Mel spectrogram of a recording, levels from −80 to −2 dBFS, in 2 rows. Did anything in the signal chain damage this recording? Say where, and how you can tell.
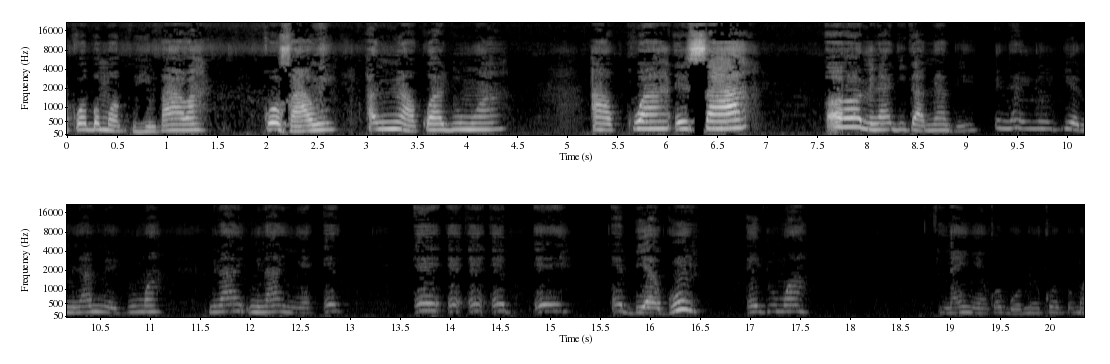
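Yes, at the codec stage, throughout the speech: generation loss, likely from around five passes through MP3 at 64 kbit/s. Content reaches 20.9 kHz, so this isn't lowpassing. The swirl, hollowness and blurred attacks exceed what a single encode would leave, as each re-encode requantises on a shifted frame grid.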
